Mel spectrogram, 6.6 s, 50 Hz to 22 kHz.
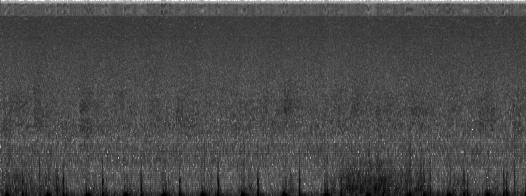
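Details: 22-year-old female trying to calm her heart to sleep after deep breaths failed. Fast, forceful, regular thumping heartbeat near 120 a minute, her body shaking with each beat, faint breathing and rain behind: pounding palpitations.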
